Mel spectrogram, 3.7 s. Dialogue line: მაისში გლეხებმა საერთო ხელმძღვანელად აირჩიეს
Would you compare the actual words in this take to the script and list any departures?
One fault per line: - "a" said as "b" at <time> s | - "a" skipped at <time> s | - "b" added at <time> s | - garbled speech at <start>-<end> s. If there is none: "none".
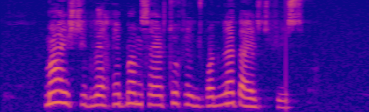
none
